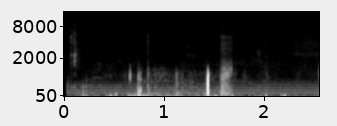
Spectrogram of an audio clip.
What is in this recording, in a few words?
vocoder test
